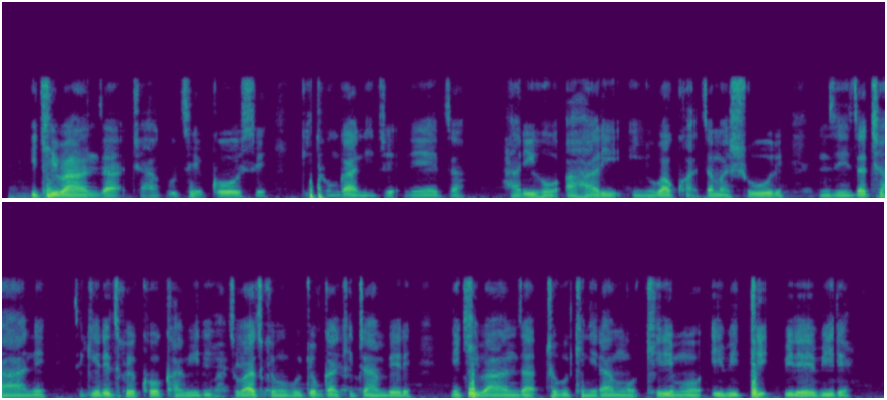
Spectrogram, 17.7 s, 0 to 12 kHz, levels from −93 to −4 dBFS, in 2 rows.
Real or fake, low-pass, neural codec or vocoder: fake; 7.2 kHz; codec, 16 kHz, 16 kbps, FreqCodec, smaller model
